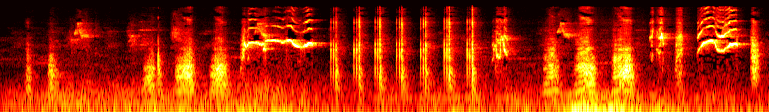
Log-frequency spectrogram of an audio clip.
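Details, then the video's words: Black-winged starling, a captive bird, singing as a lure to coax quiet or stressed birds: dense run of sharp clicks and chatter with bright whistled notes sliding down around the middle and end. "Terapi Jalak Kebo Malas Bunyi / Jalak Kebo Stres Gak Mau Bunyi - Pancingan Burung Jalak Gacor"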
